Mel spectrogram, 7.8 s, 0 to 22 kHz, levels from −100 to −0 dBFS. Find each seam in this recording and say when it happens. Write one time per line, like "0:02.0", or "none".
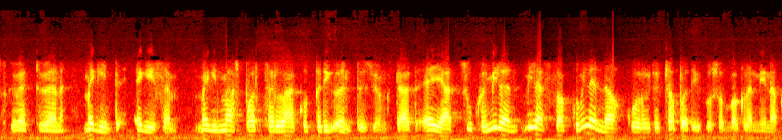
0:01.9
